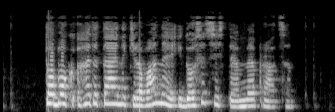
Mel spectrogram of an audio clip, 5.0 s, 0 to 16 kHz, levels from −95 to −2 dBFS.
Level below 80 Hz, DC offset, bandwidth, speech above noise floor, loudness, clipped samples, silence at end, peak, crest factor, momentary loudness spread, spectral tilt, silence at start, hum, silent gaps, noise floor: -54 dBFS; under 0.1%; 9.2 kHz; 54 dB; -16 LUFS; under 0.1%; 0.65 s; 0 dBFS; 16 dB; 14 LU; -6 dB/octave; 0.7 s; none; none; -70 dBFS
